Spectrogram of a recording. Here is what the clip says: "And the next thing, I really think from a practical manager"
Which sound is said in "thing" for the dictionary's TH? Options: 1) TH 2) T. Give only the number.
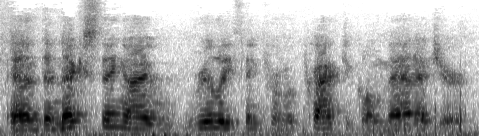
1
